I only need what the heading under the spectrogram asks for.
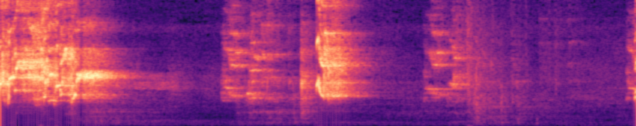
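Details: Colourful lovebird giving a ngekek call: an opening burst of harsh, rasping chatter, then shorter scratchy squawks spaced roughly a second apart over a faint background rumble.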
